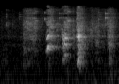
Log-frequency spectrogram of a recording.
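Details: Wet dogs indoors after coming in from the snow, running through the house and rubbing on the couch. Three short, rising whiny yips come in quick succession, followed by a fainter fourth.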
